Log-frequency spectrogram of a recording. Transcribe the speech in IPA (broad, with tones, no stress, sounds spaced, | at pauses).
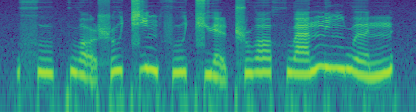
x u˧˥ k w ɔ̰˨˩ ʂ u˥˧ t͡ɕ i˥˩ n f u˥ t͡ɕ ɥ ɛ̰˨˩ ʈ͡ʂ w ɔ˥ x w ä˧˥ n̪ i˥ ŋ w ə˧˥ n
